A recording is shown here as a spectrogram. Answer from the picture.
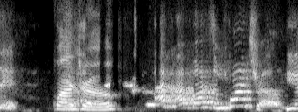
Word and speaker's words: Cointreau: I bought some, Jillian, how do you pronounce it? Cointreau.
